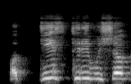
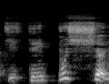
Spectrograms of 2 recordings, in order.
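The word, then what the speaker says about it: distribution: 이런 발음을 들어 보시겠어요 디션 아닙니다 디션 이죠 예 2의 제곱 예 TI 앞에 강세가 옵니다 예네 이렇게요 이렇게 되죠이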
